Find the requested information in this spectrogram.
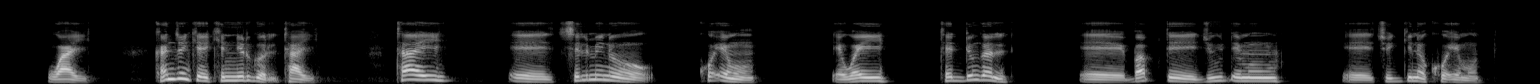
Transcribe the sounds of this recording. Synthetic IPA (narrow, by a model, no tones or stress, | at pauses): waji | kaɲd͡ʒumkɛkʰinːiɾɡɔltʰaji | tʰaj | ɛt͡ʃilminɔ | kʰɔʔɛmun | ʔɛwaj | tʰedːuŋɡal | ɛbaɓtɛd͡ʒuːɗɛmun | ʔɛt͡ʃuɡːinɔkʰɔɛmun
